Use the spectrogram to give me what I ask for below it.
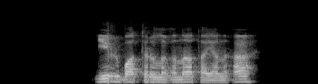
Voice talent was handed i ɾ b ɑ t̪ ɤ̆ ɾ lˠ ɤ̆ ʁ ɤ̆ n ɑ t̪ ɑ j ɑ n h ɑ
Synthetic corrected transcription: i ɾ b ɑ t̪ ɤ̆ ɾ lˠ ɤ̆ ʁ ɤ̆ n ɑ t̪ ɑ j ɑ n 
